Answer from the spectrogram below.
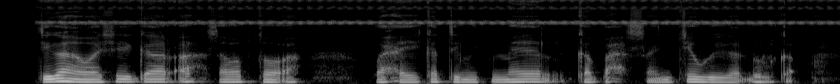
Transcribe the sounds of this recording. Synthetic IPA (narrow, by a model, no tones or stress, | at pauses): t̪ʰɪɣɐɦɐwaːʃɛjɡaːɾɐhsɐβɐbt̪ʰɔːʔɐh | wɑħɑjkʰɐt̪ʰɪmɪd̪mɛːlkʰɐbɑħsɐ̰nt͡ʃɐwɪɣɐɖʊlkʰɐ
